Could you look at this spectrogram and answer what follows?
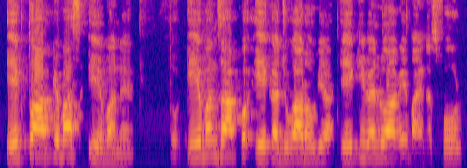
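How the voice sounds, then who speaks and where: A man with a high voice teaches a maths lesson to a class of students. He walks through each step out loud, asking questions and then answering them himself in a repetitive, sing-song way. He keeps the tone playful and jokes with the class now and then. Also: fairly quick.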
